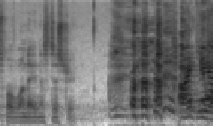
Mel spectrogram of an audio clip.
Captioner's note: both laugh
